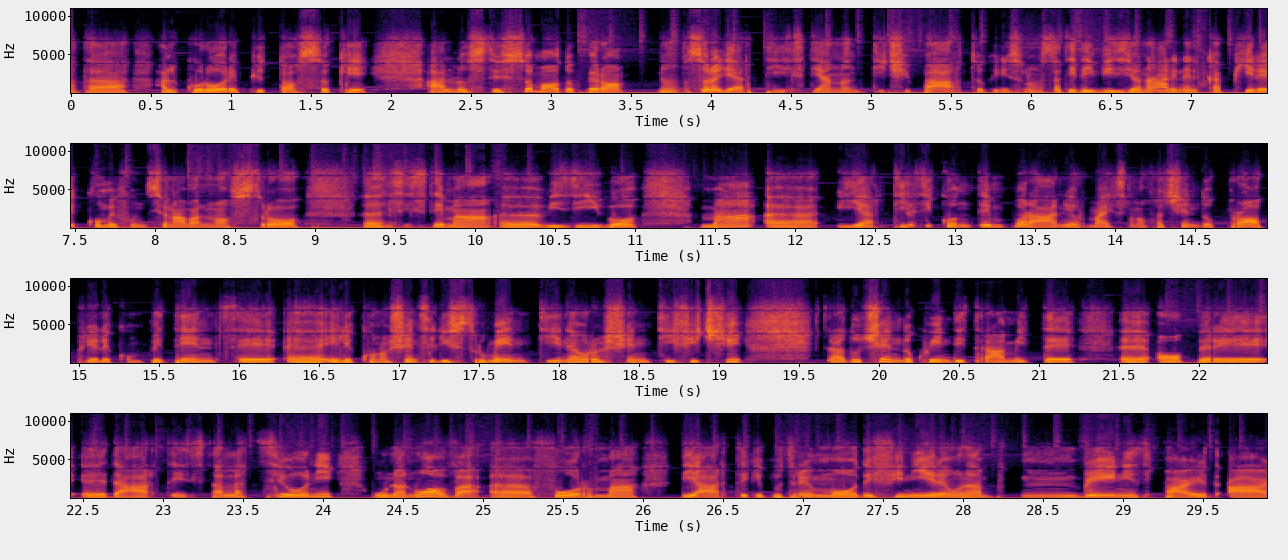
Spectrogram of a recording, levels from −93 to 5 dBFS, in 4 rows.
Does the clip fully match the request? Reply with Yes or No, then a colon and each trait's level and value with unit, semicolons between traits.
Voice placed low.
No: medium, 180 Hz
